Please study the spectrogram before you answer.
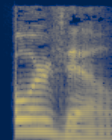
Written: orville

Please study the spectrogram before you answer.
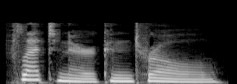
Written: flettner control

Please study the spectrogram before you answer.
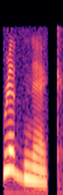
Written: Rybnik

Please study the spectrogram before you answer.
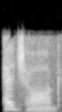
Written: hedgehog

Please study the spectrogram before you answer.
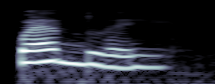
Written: Webley

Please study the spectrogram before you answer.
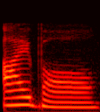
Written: eyeball

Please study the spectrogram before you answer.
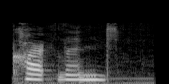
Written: Cartland

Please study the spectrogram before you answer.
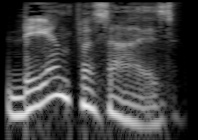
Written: deemphasize

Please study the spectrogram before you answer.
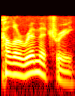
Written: colorimetry

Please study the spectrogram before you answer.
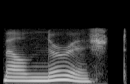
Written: malnourished

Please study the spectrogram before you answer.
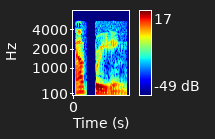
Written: outbreeding

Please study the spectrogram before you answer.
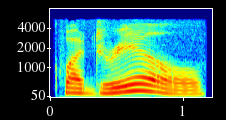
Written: quadrille

